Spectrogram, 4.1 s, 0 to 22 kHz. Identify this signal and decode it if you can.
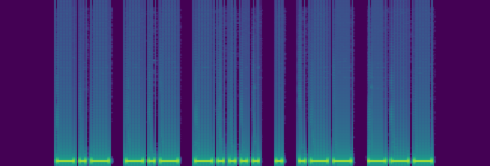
Morse code, heard as a keyed tone, about 25 wpm, 700 Hz. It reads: KK6EWO
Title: USA Call Signs - 6 Characters - Repeated 2x - 25wpm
